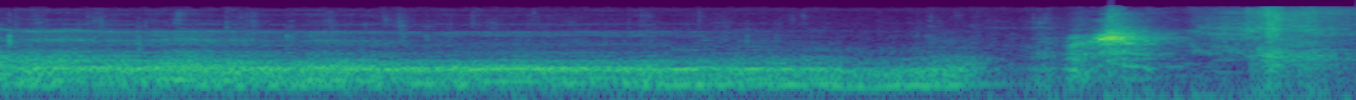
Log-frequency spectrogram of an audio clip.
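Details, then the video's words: Mating domestic cats make an odd, strange-sounding call: a long low harmonic growling moan runs steadily for about three seconds, then fades, and two brief sharp higher cries break out near the end. "Kucing Kawin Bersuara Aneh"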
